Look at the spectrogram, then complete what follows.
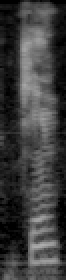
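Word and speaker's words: Keane: So I think who wrote that book was Sam Keen, and he spelled his last name K-E-A-N-E, I believe. Keen, yeah. So the E is silent.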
